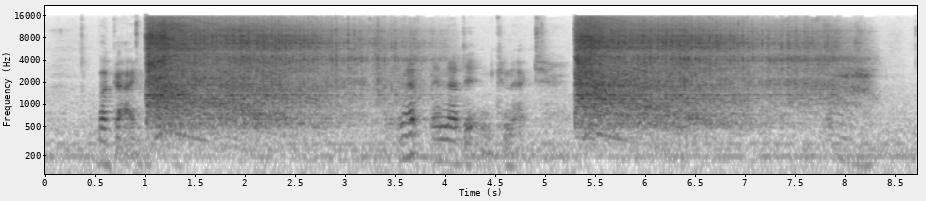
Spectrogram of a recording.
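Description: An electric drill whirs in long bursts.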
